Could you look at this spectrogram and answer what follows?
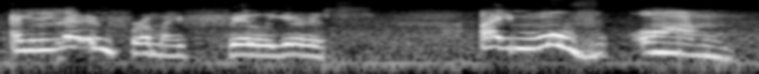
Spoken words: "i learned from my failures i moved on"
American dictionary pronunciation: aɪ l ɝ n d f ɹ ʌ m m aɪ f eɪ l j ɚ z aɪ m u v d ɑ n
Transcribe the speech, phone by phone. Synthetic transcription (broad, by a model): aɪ l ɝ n f ɹ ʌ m m aɪ f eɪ l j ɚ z aɪ m u v ɑ n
